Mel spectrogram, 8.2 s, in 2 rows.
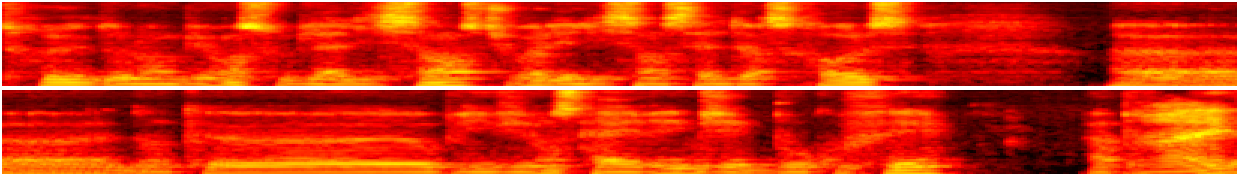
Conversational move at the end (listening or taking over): listening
